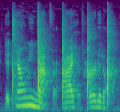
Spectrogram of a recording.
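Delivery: loud iambic beat hitting "tell", "not", "I", "heard", "all"; rhythmic verse reading, every second syllable punched; clapped stressed beats. Shown as a demonstration. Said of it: "I'm gonna read the whole thing one more time".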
